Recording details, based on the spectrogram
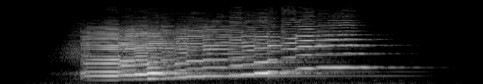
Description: Mit den sogenannten Durtonleitern assoziieren wir eine fröhliche, mit Molltonleitern eine traurige Stimmung:
Molltonleiter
